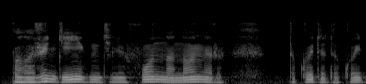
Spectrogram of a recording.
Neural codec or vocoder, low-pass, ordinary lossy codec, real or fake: none; 7.2 kHz; Opus, 64 kbps; real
